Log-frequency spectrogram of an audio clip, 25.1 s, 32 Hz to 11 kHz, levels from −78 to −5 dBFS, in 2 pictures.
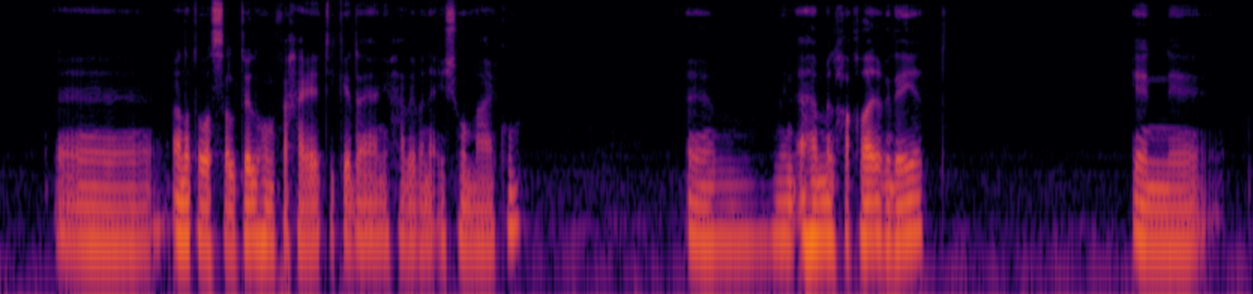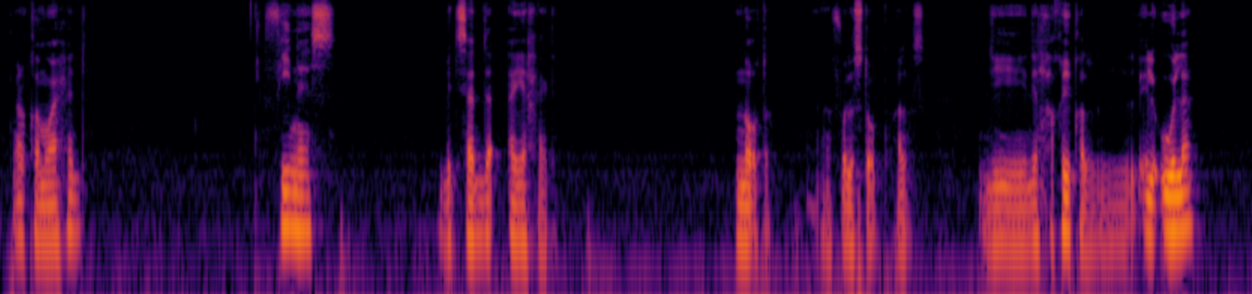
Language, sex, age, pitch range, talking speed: Arabic, male, 50-69, 85-110 Hz, 70 wpm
